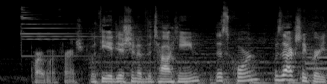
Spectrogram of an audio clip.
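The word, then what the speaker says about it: Tajín: everybody that knows the deliciousness of Tajin that's how you pronounce this it's delicious with the addition of the tahin this corn was actually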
